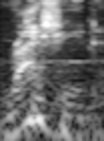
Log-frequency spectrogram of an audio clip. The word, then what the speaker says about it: Rashid: I emphasize the first syllable, Rashid.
